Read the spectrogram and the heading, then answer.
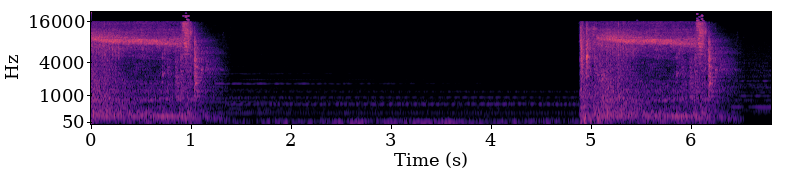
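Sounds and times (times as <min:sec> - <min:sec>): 
lift door sliding with a mechanical whoosh: 0:00.0 - 0:01.4, 0:04.9 - 0:06.5.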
